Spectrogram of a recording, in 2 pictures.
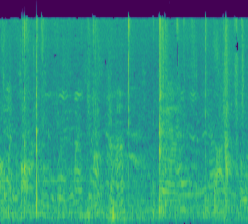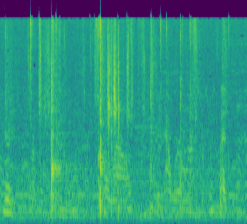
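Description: Paddles hit a plastic ball with sharp pops, outdoors.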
